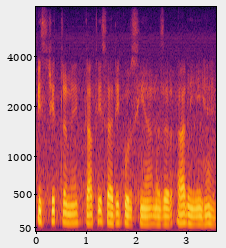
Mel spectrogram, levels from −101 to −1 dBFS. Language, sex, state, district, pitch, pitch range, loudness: Hindi, male, Chandigarh, Chandigarh, 110 Hz, 105-120 Hz, -16 LUFS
